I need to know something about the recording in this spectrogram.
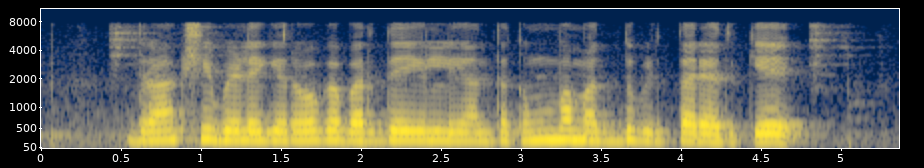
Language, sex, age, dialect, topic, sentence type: Kannada, female, 25-30, Coastal/Dakshin, agriculture, statement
